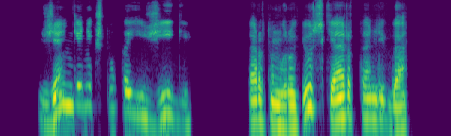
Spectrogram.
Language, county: Lithuanian, Klaipėda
